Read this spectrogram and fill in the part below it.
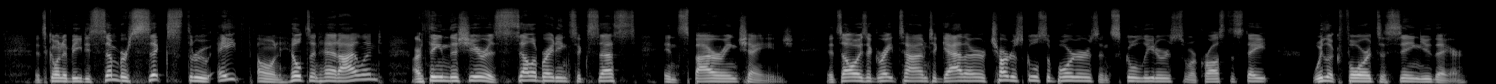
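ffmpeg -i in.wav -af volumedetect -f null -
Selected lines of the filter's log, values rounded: mean_volume: -24.8 dB
max_volume: -7.8 dB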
